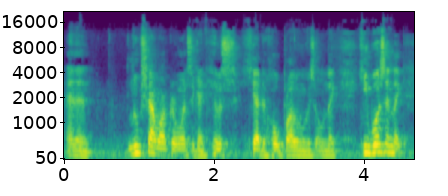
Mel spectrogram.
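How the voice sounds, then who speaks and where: A young man giving a casual, rambling film review, full of fillers and quoted reactions, his voice rising when he gets excited. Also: mid-range voice, fast, slight background noise. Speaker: movie ranking vlogger.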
